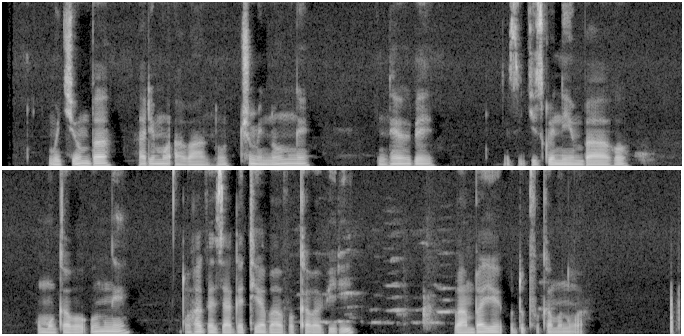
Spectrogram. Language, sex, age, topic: Kinyarwanda, male, 18-24, government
